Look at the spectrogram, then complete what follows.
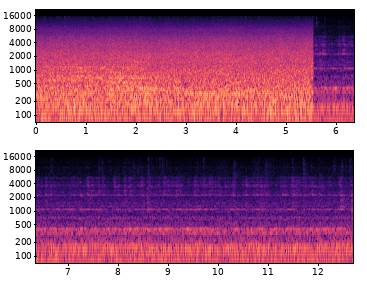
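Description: Waterfall whitewater rushing, a dense even noise that cuts off abruptly about five seconds in. A quieter low rumble with a steady hum follows.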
